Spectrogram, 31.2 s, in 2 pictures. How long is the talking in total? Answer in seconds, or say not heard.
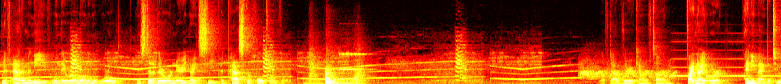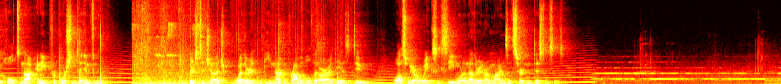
19 s.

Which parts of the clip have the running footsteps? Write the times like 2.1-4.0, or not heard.
16.8-22.8.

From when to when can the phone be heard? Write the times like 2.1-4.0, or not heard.
6.0-7.2.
